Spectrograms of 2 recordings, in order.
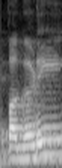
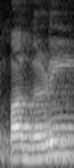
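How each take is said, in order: Both takes have the same delivery.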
